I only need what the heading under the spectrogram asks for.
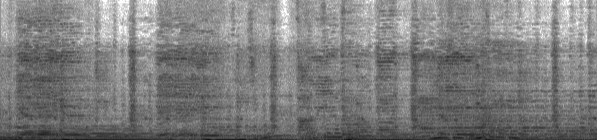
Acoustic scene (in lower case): car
